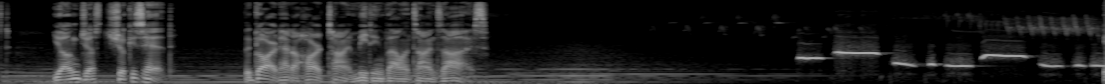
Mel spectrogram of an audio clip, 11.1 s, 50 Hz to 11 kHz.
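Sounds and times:
low droning hum: 0.0 - 7.2
speech: 0.5 - 1.8, 2.4 - 5.0
man whistling a short tune in a prison yard: 8.0 - 11.0.

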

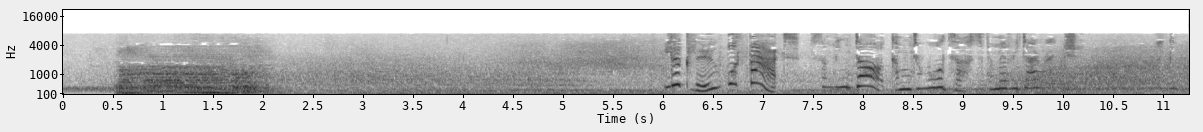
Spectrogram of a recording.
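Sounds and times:
low rumbling noise: 0.0 - 11.2
lion roaring: 0.5 - 3.6
speech: 6.3 - 10.6.

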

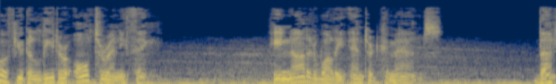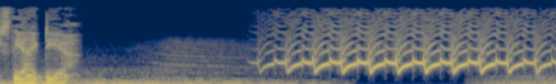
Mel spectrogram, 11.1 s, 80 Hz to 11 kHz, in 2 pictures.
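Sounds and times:
speech: 0.0 - 1.6, 2.7 - 4.5, 5.4 - 6.4
low rumble: 0.0 - 8.9
siren wailing: 0.8 - 11.1.

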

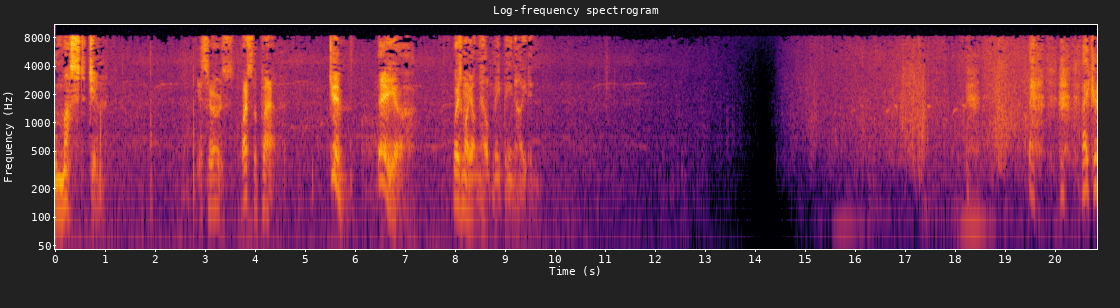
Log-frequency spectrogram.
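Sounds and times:
speech: 0.0 - 1.0, 2.9 - 4.5, 5.5 - 7.1, 8.0 - 9.6, 19.5 - 20.8
soft wash of waves: 14.5 - 20.8
oars of a rowing boat splashing through water: 14.6 - 20.8.

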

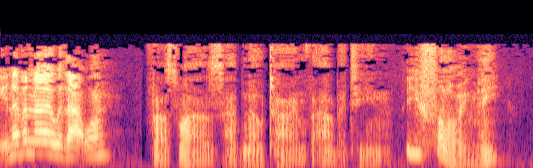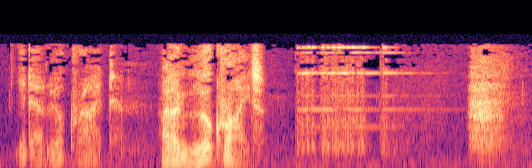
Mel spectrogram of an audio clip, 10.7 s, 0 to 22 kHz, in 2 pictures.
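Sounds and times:
speech: 0.0 - 8.8
telephone bell ringing: 8.3 - 10.0.

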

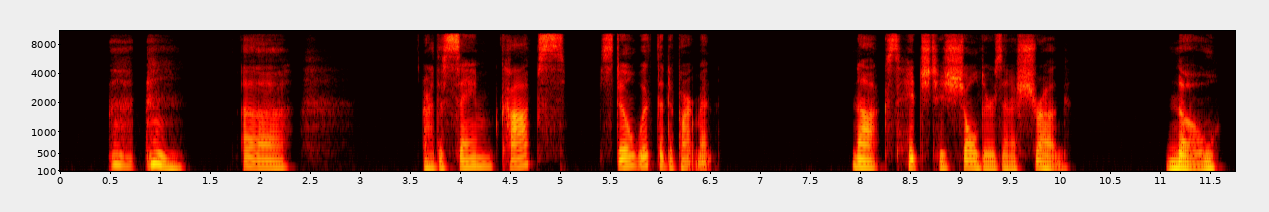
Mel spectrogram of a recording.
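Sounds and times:
throat clearing: 0.5 - 1.3
speech: 0.5 - 2.6, 3.6 - 6.6, 7.9 - 10.2, 11.1 - 11.6.

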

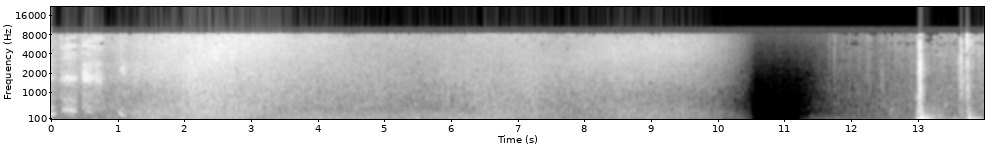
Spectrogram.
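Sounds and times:
ocean surf waves breaking: 0.0 - 10.3.

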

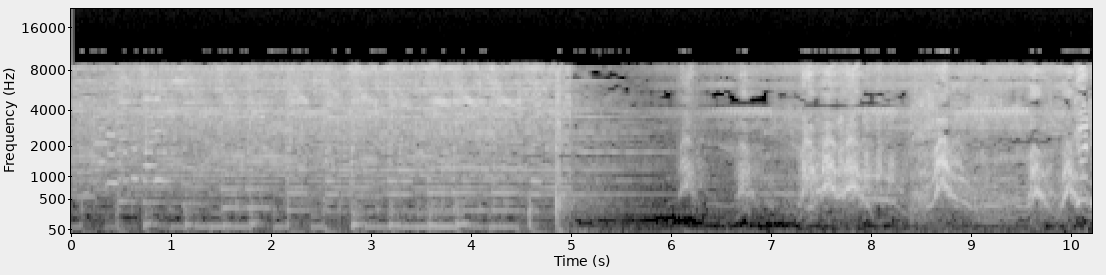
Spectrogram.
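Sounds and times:
droning music: 0.0 - 10.2
pack of wild dogs yipping and barking in the jungle: 6.0 - 10.2.

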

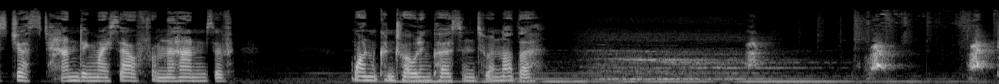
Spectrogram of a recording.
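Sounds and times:
speech: 0.0 - 2.4, 3.5 - 5.5
dog barking: 7.4 - 7.8, 8.6 - 9.9.

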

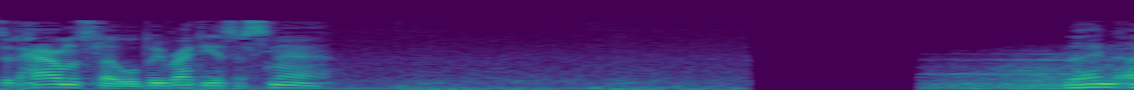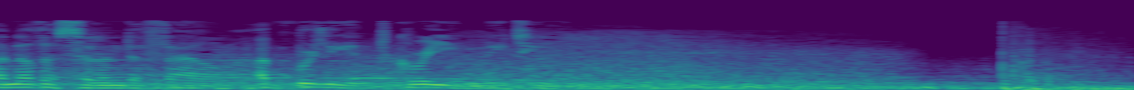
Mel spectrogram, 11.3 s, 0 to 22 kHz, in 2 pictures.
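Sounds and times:
speech: 0.0 - 1.8, 5.3 - 8.7
distant cannon fire in a fitful cannonade: 8.6 - 11.3.

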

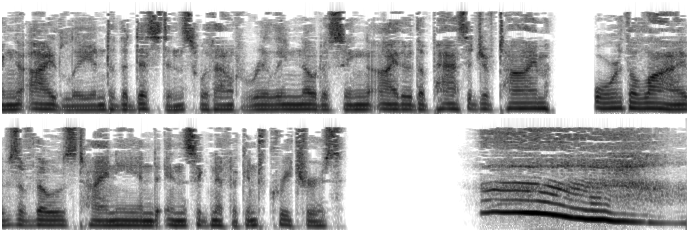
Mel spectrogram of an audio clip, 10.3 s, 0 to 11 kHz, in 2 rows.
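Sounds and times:
speech: 0.1 - 7.8, 9.4 - 10.0
woman yawning loudly: 8.7 - 10.2.

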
